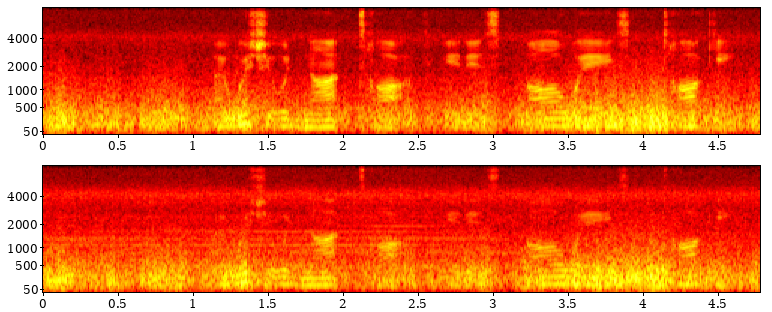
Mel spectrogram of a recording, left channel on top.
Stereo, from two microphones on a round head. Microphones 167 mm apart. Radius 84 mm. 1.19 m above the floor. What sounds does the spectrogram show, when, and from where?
1.1 s a man speaking: 85° left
